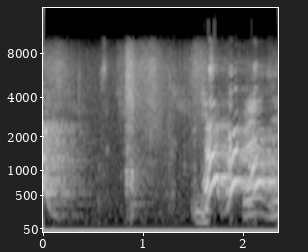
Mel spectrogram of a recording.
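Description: Shih Tzu giving one sharp bark, then a run of high, arching yips and whines near the end: excited, as it is urged to do its trick.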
